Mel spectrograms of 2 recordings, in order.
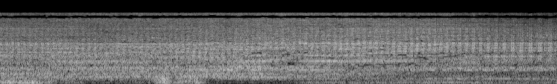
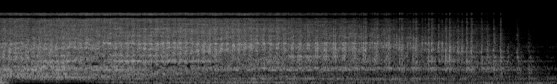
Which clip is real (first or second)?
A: first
